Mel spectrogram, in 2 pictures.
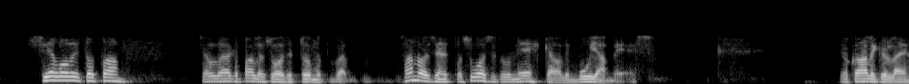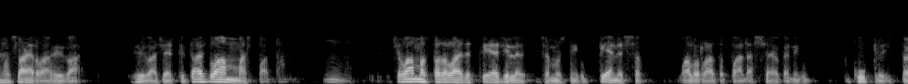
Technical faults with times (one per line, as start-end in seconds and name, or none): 0.00-18.17 tandem speech coding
